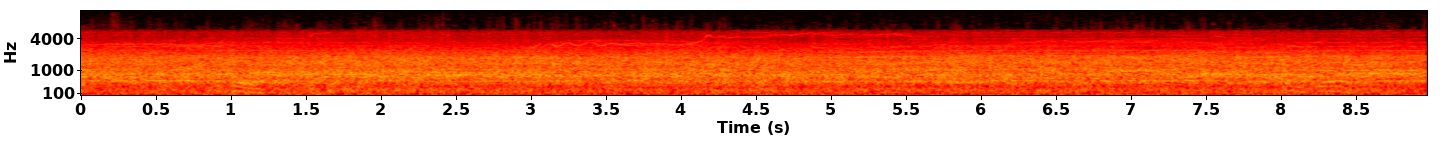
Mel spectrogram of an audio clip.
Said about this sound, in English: So that gets probably the biggest applause of the speech.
